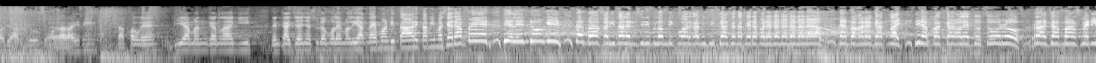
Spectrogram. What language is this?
Indonesian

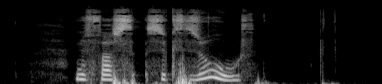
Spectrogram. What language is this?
Kabyle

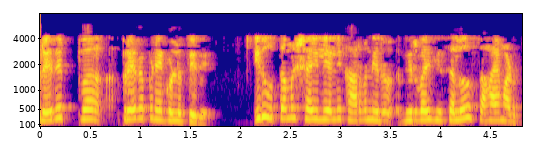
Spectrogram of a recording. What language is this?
Kannada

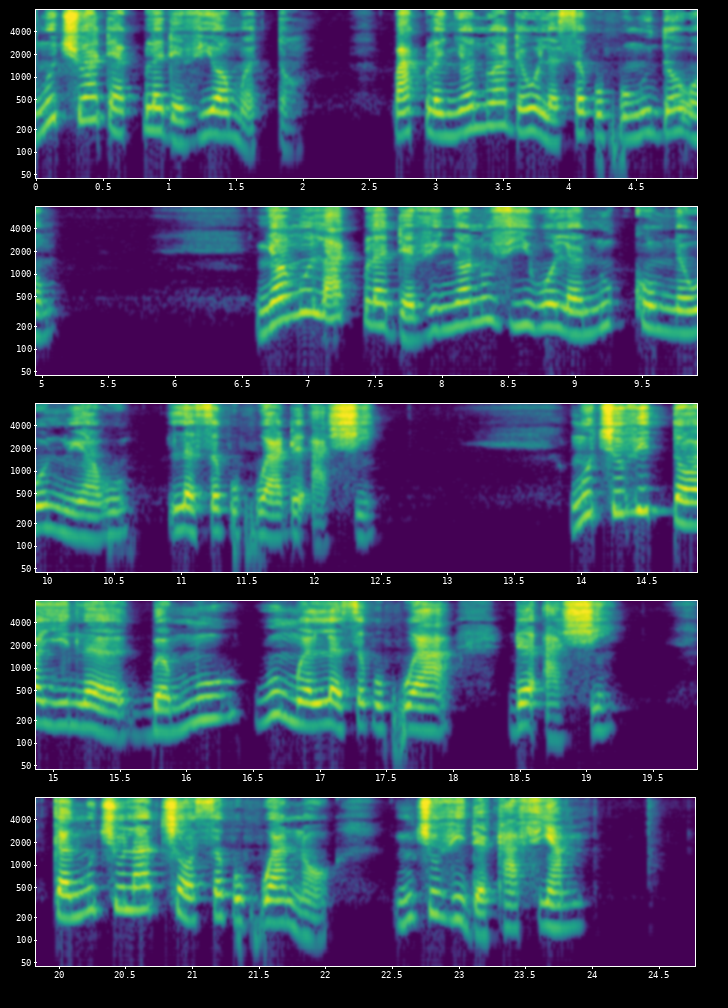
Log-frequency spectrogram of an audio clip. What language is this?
Ewe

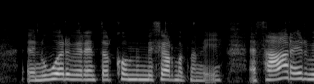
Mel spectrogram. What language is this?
Icelandic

